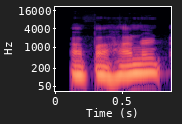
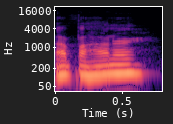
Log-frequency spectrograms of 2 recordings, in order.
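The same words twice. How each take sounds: First: Hundred with a clear d, "hun-dred"; careful hundred. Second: Hundred as "hunner", d dropped; Midwestern hundred. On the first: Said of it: "that's how you sound?". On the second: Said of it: "My Midwestern accent". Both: Shown as a demonstration.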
